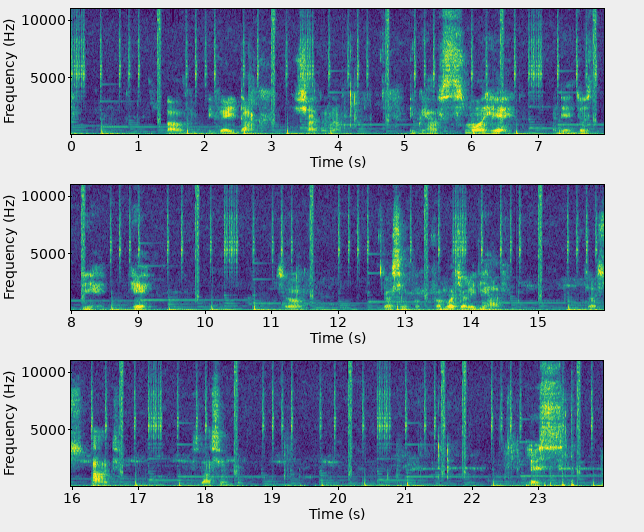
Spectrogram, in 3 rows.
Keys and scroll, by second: 3.1 space, 6.7 space, 13.4 space, 22.0 space.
